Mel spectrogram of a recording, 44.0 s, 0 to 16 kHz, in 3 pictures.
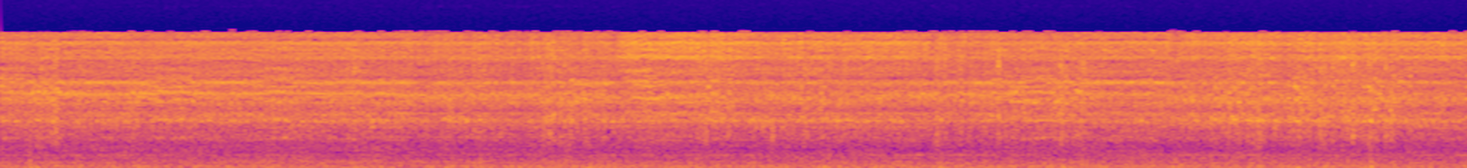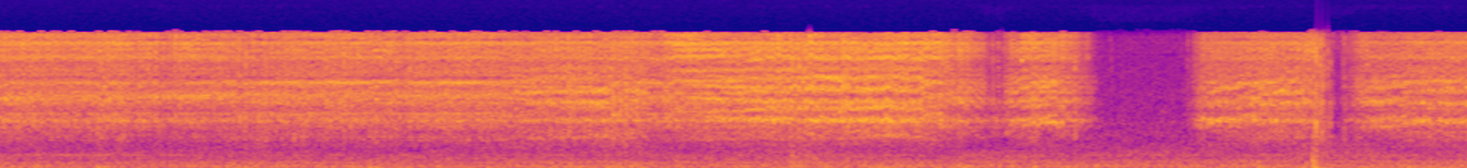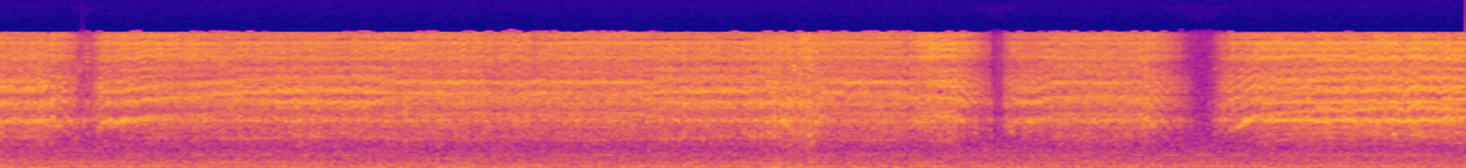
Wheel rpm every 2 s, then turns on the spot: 160, 160, 160, 160, 160, 160, 160, 160, 160, 160, 160, 160, 100, 60, 110, 120, 160, 160, 160, 130, 90, 140.
none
